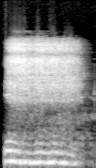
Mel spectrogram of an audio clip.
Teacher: You notice there is vibration in your voice box.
